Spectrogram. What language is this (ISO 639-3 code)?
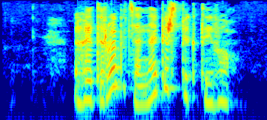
bel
